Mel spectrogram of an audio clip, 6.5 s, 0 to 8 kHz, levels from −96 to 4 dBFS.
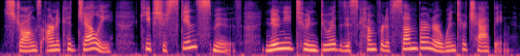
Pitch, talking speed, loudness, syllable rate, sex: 230 Hz, 165 wpm, -18 LUFS, 4.9 syllables/s, female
